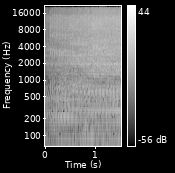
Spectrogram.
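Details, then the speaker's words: Small single-cylinder generator after fitting a new replacement part, with the water hose plugged in: it settles into a steady, even run with no misfire or surging, sounding audibly better than before. Normal running. "It's already sounding a little better. I can actually hear a difference."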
